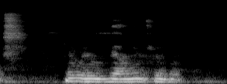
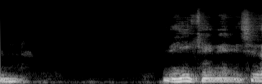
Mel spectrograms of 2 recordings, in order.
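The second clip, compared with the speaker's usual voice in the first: normal talking voice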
